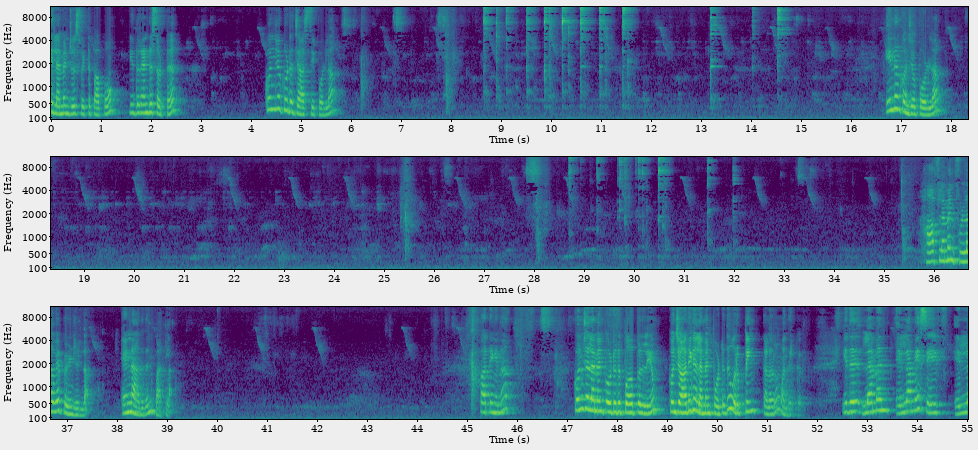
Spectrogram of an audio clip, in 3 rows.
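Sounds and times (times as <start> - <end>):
bird chirping: 2.6 - 4.7, 5.8 - 45.1
spoon clinking against glass: 8.6 - 11.8, 13.1 - 15.0, 28.6 - 32.2.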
